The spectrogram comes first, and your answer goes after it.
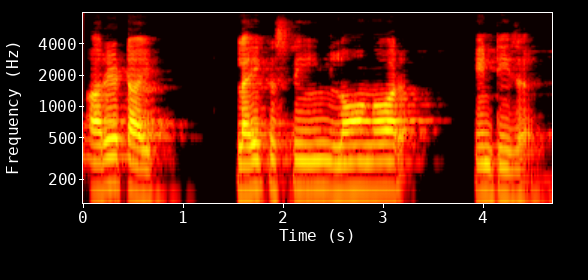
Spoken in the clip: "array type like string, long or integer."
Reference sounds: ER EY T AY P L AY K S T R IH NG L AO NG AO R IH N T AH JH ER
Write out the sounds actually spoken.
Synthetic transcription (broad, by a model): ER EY T AY P L AY K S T IY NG L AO NG AO R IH N T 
